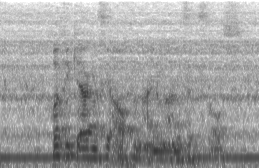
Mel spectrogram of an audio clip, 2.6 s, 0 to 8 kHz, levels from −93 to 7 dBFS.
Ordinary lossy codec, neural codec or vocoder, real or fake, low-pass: none; codec, 16 kHz, 8 kbps, FreqCodec, larger model; fake; none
